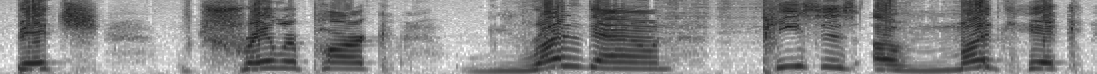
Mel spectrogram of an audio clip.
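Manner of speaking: slow, punched-out words with pauses; scornful rant. Real, not acted. Podcaster ranting about the heckling fans, slow emphatic scorn.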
